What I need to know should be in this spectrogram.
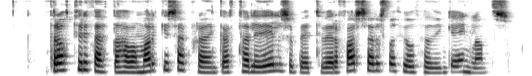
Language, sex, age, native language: Icelandic, female, 20-29, Icelandic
